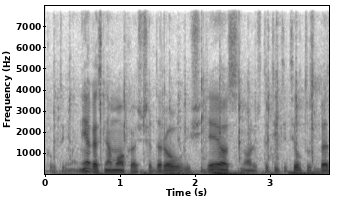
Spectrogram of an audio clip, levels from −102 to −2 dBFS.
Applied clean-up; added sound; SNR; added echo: none; Typing; 16 dB; none.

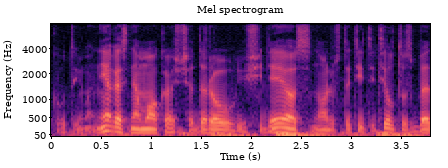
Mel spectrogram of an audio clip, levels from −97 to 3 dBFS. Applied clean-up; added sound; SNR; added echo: none; none; none; none.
